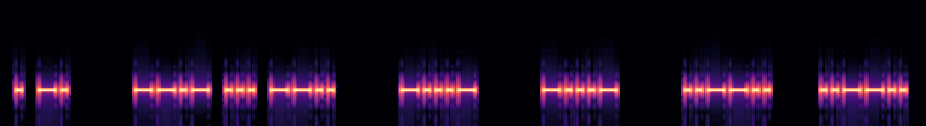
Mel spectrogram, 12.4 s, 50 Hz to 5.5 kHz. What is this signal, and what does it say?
Morse code, heard as a keyed tone, about 16 wpm, 800 Hz. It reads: EN QSZ <BT> <BT> ? ?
